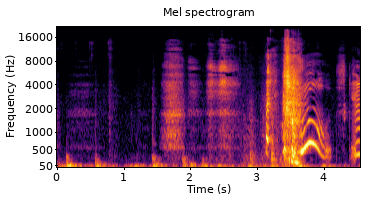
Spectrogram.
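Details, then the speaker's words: Allergy sneezing with exaggerated vocal buildup and nose-blowing: soft breaths and a gasping buildup, then one loud voiced sneeze that trails off; person says sneezing won't stop. "oh my gosh sneezing is out of control today oh gosh oh still got more it's ugh i have to sneeze huh oh excuse me every time i blow my nose i have to sneeze again it just doesn't stop"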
